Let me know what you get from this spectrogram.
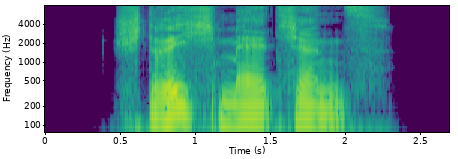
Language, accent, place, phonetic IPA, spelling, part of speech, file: German, Germany, Berlin, [ˈʃtʁɪçˌmɛːtçəns], Strichmädchens, noun, De-Strichmädchens.ogg
- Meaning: genitive singular of Strichmädchen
